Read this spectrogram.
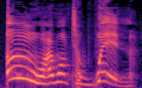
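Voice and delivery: high, slow, gleeful longing; high-pitched acted glee; shriek of delight. A narrator's reading. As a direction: squeal with eager hope. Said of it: "shrieked with delight".

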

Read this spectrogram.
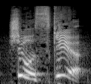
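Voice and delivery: high, indignant holler; high-voiced scolding. A narrator's reading. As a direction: protest it up high. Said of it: "Lucretia hollered".

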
